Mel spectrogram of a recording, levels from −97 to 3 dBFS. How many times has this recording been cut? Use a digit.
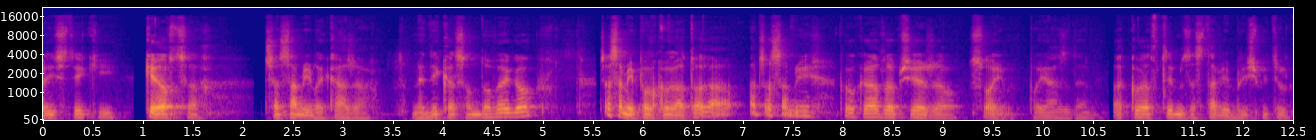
2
